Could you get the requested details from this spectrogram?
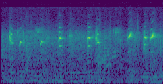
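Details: White-headed munia lure call: short, thin, high chirps given singly and in pairs at uneven intervals, with quiet gaps and a faint low hum underneath.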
